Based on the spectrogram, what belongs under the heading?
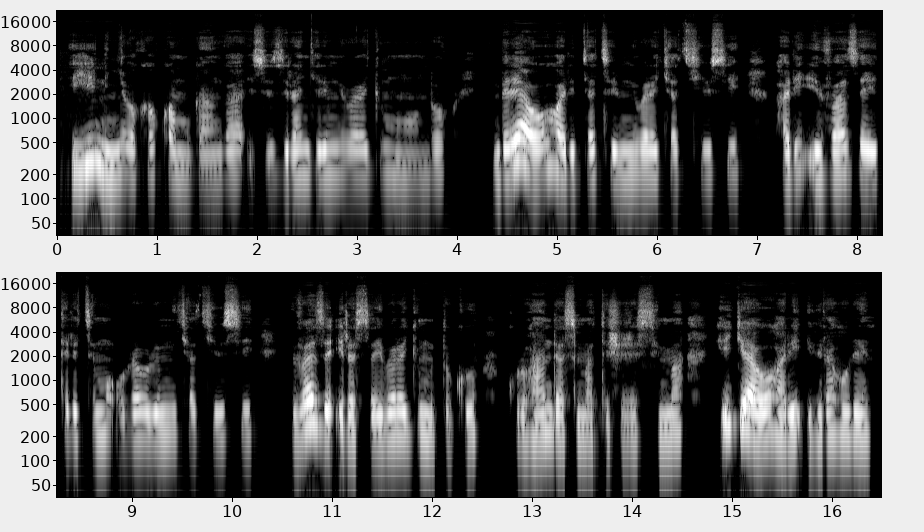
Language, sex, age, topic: Kinyarwanda, female, 18-24, health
